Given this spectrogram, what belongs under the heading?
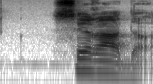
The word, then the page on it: serada: serado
